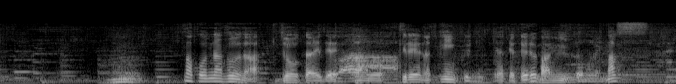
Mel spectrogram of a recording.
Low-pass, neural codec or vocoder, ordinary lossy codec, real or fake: 7.2 kHz; codec, 44.1 kHz, 2.6 kbps, SNAC; none; fake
